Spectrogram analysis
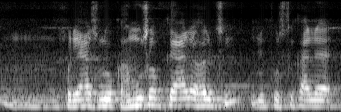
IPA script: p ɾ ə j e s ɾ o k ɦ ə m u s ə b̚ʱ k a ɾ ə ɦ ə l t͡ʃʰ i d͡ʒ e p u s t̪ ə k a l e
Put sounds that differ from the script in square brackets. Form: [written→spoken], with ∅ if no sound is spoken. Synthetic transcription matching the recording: p ɾ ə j [e→a] s [ɾ→l] o k ɦ ə m u s ə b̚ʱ k a ɾ ə ɦ ə l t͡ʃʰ i d͡ʒ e p u s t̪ ə k a l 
